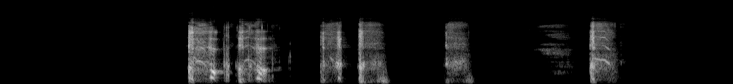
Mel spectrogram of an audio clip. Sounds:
Cough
